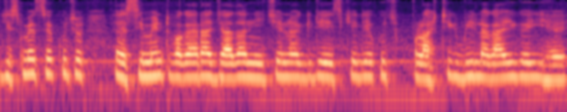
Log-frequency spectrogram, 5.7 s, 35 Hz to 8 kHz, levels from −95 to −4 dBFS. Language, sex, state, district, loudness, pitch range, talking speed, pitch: Hindi, male, Chhattisgarh, Rajnandgaon, -17 LUFS, 190-205 Hz, 180 wpm, 195 Hz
